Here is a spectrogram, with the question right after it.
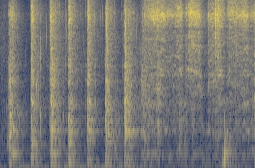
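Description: A utensil stirring cocoa powder into cake batter in a bowl, giving about seven sharp rhythmic scraping clacks against the bowl, then softer, quicker scraping, close and alone.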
